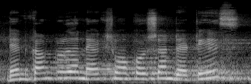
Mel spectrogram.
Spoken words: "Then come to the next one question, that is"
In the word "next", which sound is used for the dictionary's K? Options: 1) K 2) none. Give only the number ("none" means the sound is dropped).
1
